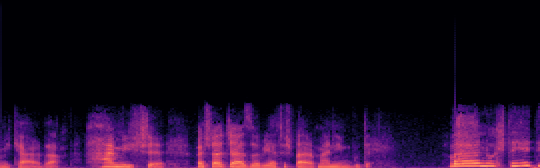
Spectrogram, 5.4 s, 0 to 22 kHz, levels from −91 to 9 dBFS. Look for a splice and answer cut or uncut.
uncut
